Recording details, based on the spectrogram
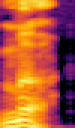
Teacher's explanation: You can feel the gentle buzzing sound as the air passes through your nose.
